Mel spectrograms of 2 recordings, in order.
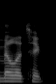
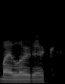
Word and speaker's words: Milotic: ticket milotic oh see i like saying military but i know it's my luridic because militech just has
